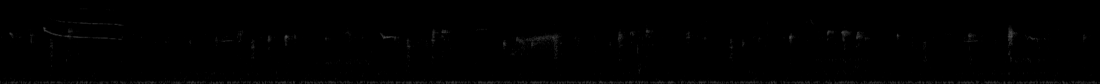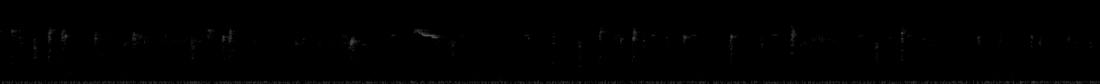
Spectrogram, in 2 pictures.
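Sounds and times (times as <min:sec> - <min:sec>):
steady low hiss: 0:00.0 - 0:22.0
bird chirps and clicks: 0:02.1 - 0:14.6.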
